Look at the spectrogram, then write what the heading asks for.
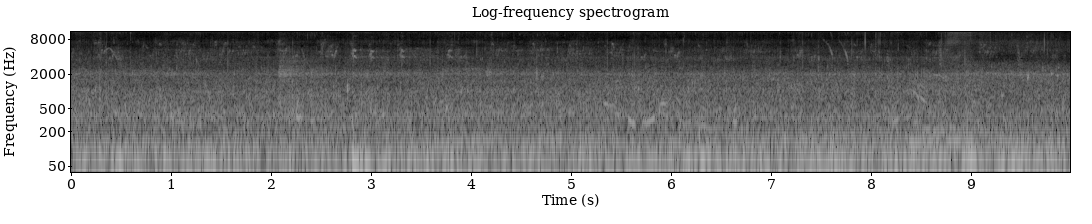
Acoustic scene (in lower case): park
